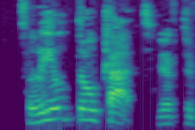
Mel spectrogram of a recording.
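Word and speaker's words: Tliltocatl: Tiltocat. So like Tlilt, T-L-I. Tiltocat.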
